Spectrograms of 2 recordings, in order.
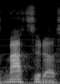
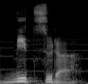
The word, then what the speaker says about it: Mitsuda: It was pointed out to me that I had accidentally mispronounced Yasunori Mitsuda's name as Matsuda. So there it is, a Secret of the Forest from Chrono Trigger, composed by Yasunori Mitsuda.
